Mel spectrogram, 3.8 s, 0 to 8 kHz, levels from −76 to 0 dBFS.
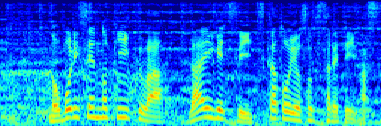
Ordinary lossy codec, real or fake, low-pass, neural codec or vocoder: none; fake; none; codec, 16 kHz, 8 kbps, FreqCodec, larger model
